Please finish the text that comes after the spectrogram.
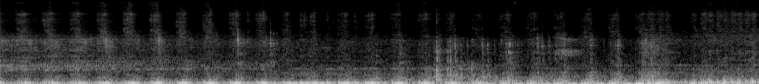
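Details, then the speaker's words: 1968 Morris Minor 1000, cold first start of 2023 after winter with choke on: lumpy uneven running with dropped, stumbling pulses; misfire, ignition leads being checked. "thank you [Music] we are having a misfire I'm just gonna check the [Applause] the leads"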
